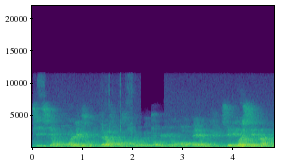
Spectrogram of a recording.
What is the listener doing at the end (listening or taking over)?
listening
